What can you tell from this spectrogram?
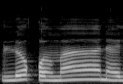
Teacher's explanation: په قاف باندې سکون ده قلقلا به کو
